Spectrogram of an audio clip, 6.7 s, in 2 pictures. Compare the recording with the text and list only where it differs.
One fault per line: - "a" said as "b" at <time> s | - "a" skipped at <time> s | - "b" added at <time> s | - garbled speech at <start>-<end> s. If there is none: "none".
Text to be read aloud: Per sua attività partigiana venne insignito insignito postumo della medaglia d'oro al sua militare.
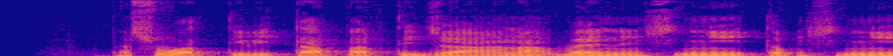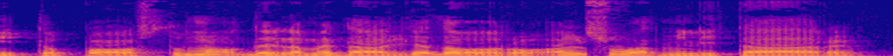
none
